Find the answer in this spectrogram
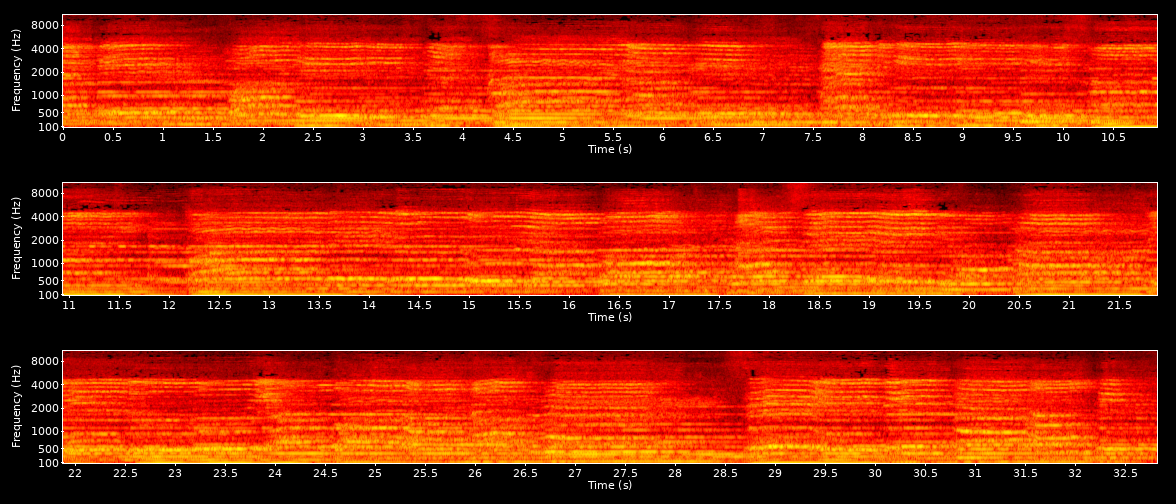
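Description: A church congregation singing a hymn together, many voices in slow held notes that change every second or two without a break.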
